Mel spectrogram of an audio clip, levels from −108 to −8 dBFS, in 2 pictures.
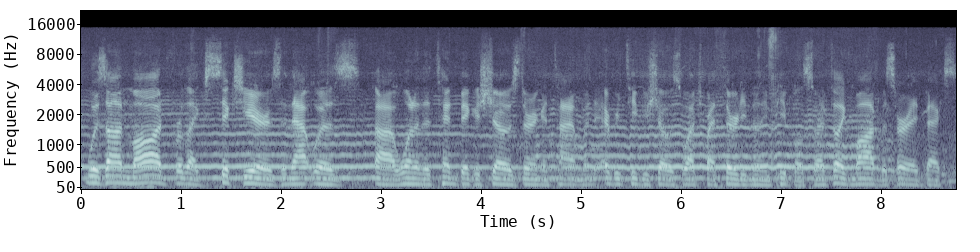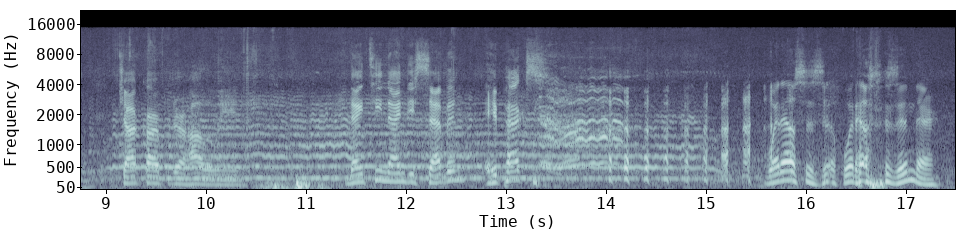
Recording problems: electrical hum; loud; throughout; 50 Hz, 5 dB below the speech

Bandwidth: 14.5 kHz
